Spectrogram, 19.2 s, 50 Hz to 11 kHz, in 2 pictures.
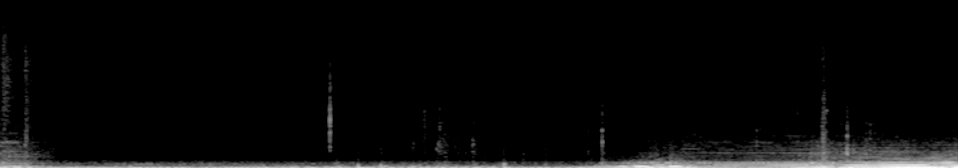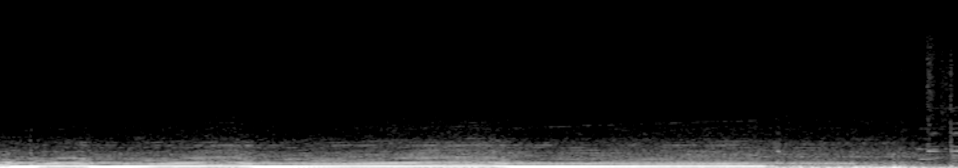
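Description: Audi S3 8P's turbocharged 2.0-litre four-cylinder heard from inside the cabin, running at a steady low drone. About six seconds in it goes to full throttle, and the engine note climbs through the gears with a quick drop at each upshift, three shifts in all. It then holds a steady note and eases off near the end.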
